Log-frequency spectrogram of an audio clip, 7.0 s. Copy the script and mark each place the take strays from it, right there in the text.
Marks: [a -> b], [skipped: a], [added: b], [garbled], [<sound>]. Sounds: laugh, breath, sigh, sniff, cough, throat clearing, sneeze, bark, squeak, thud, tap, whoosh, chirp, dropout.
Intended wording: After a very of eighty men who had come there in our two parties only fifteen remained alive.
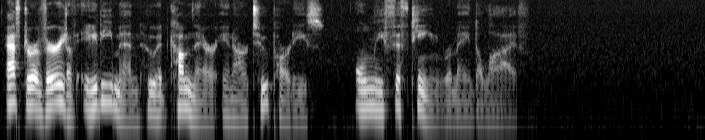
After a very of eighty men who had come there in our two parties only fifteen remained alive.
